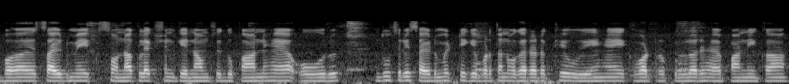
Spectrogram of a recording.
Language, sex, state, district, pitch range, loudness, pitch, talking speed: Hindi, female, Haryana, Jhajjar, 165-170 Hz, -18 LUFS, 165 Hz, 205 wpm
